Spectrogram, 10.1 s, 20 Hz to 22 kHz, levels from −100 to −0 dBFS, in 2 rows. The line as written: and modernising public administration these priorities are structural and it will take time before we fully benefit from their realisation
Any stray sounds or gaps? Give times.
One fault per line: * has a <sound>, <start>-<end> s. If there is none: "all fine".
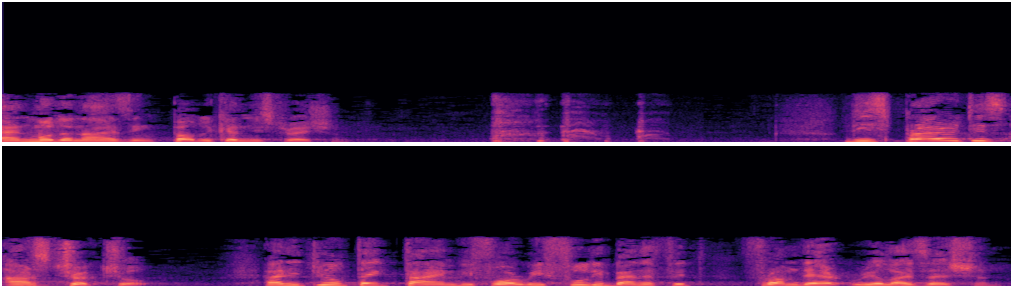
* has a cough, 2.4-3.4 s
